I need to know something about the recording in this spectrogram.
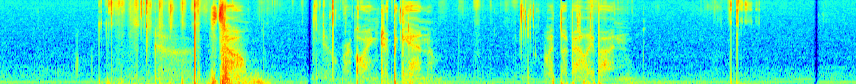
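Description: An earphone cord microphone rustles and scrapes loudly as it is handled up close.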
